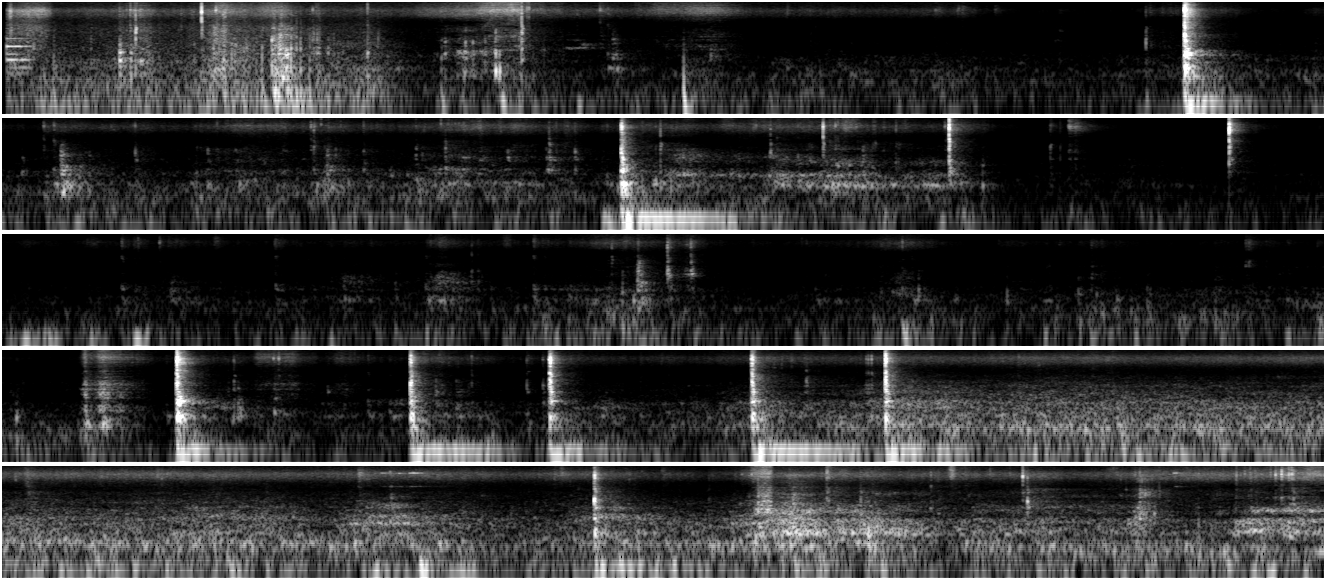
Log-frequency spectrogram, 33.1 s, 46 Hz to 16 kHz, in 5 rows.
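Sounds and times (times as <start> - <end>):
faint rustling and hiss: 0.1 - 5.5, 24.3 - 33.0.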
